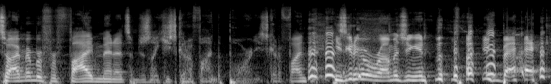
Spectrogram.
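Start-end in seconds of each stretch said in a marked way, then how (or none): 1.3-3.1 hushed frantic whisper to himself; frightened mutter under the breath; panicked whisper. Retold or imitated. Panicked inner monologue whisper. 3.3-5.5 laughing panic. Retold or imitated.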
